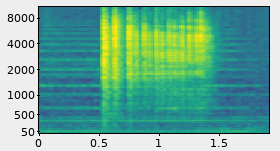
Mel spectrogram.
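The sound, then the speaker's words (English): A twelve-sided die is rolled in a tabletop game, making a quick clattering run of many light clicks that tumble and fade within about a second. It is heard alone. “24 on the dice. That is a d12.”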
